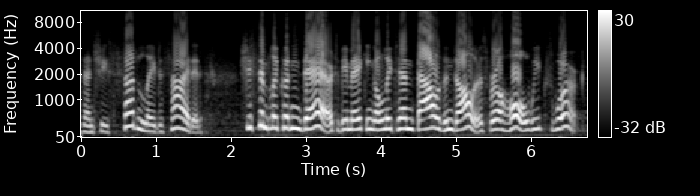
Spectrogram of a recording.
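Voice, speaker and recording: A woman's voice: medium pitch, close to an everyday voice, rough recording. An actress playing a wry, cynical movie stand-in, narrating her own story in an old-time radio suspense play. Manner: wry, knowing, sardonic.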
